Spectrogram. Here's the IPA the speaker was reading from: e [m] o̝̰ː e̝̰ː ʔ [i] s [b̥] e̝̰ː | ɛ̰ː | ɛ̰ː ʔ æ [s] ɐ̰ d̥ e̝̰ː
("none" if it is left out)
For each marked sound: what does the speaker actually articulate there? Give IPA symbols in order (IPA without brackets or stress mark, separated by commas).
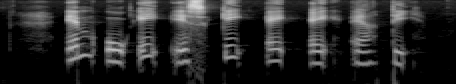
m, e, ɡ̥, none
